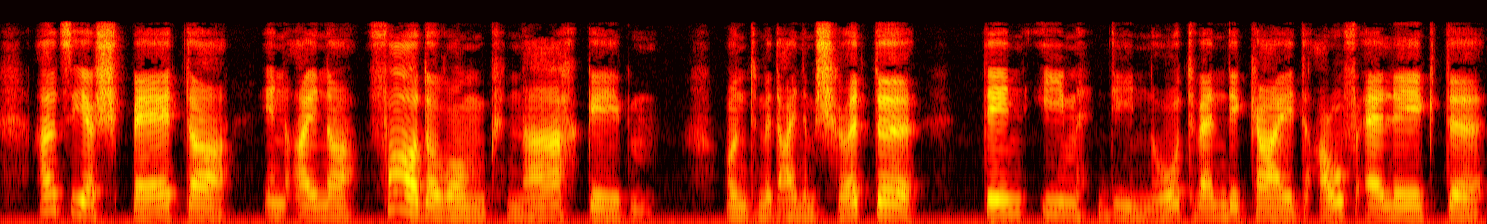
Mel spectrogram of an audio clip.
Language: German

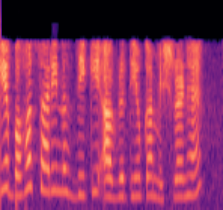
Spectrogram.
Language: Hindi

